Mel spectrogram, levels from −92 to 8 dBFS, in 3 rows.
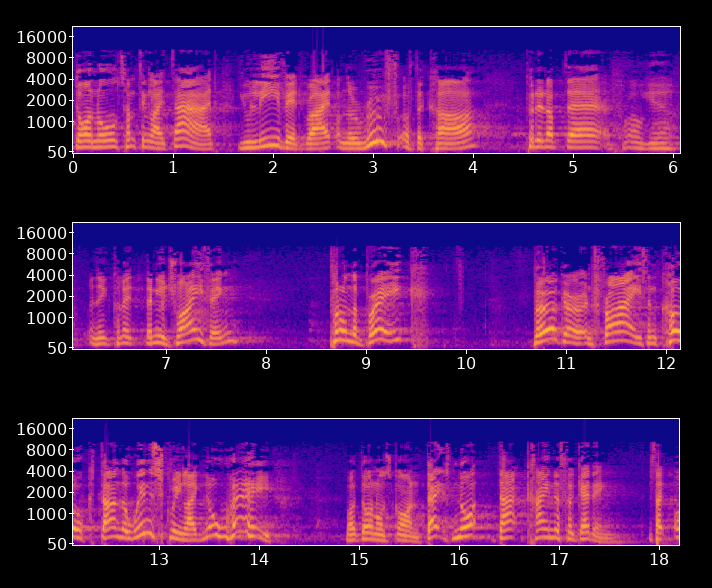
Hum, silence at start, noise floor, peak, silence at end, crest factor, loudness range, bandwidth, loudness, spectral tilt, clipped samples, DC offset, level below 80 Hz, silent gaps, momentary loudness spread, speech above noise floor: none; 0 s; -53 dBFS; 0 dBFS; 0 s; 16 dB; 5 LU; 10.5 kHz; -15 LUFS; -4.5 dB/octave; under 0.1%; under 0.1%; -56 dBFS; none; 11 LU; 38 dB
